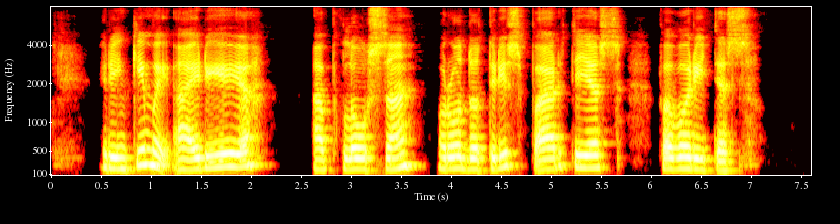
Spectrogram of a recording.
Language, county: Lithuanian, Utena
